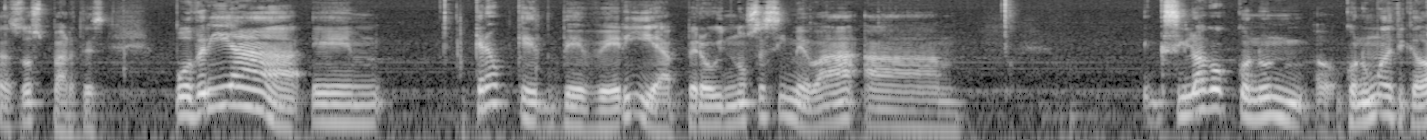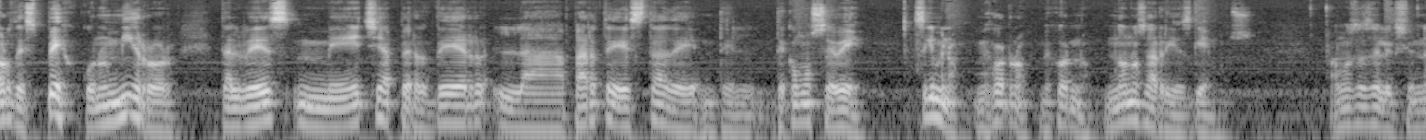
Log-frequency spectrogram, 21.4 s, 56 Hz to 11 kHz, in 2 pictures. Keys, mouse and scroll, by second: 0.2 shift+click, 3.3-3.6 scroll down 3, 3.6 shift+click, 4.4-6.6 shift+drag, 6.6-7.1 scroll up 2, 7.2-7.6 scroll down 1, 12.7 scroll down 1, 14.0-15.1 drag, 15.4 scroll up 1, 20.5 click.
